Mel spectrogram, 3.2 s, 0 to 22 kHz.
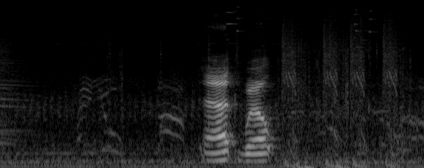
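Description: Two short bursts from a Calypso submachine gun in 007 Agent Under Fire, loud and close, with a few softer shots after them and a brief spoken word at the start.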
